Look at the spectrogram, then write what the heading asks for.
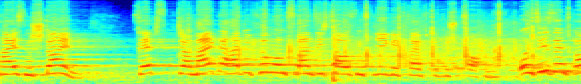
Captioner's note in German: Beifall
